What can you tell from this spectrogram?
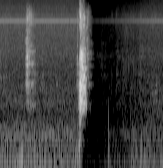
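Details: A Samoyed drying off after a bath gives a soft, short yelp followed a second later by one louder, sharp bark, then near silence with faint room noise.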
